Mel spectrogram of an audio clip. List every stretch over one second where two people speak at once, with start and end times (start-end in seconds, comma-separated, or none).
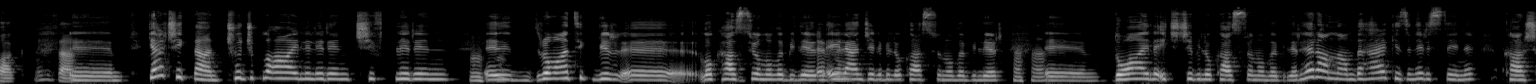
none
